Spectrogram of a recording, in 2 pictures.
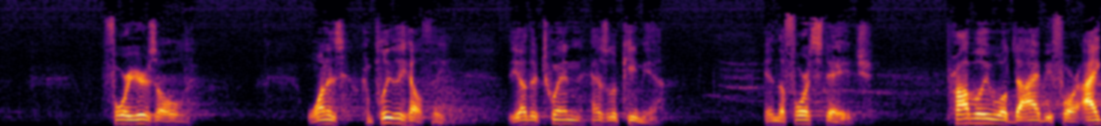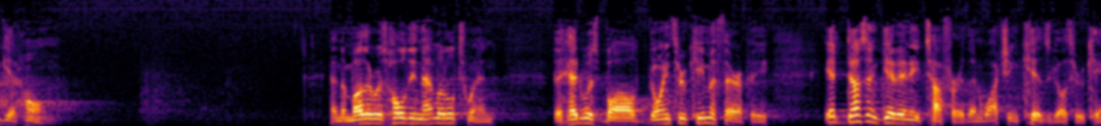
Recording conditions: large echoing room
